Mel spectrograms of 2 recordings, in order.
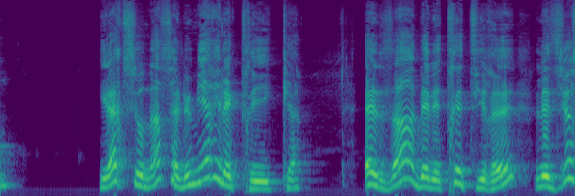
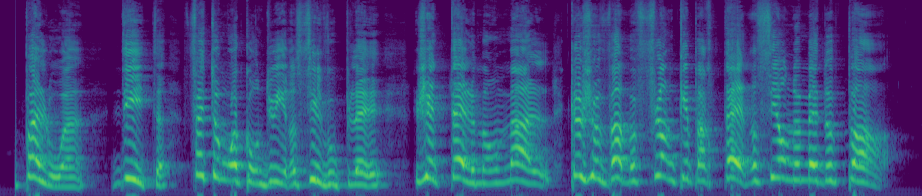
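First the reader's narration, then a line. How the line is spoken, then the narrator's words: Moaning, doubled in pain. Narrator (French): gémit Elsa en se ployant en deux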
